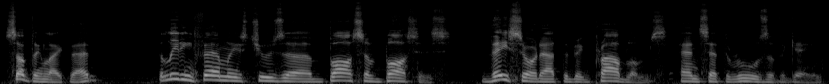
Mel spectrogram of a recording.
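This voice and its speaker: An actor playing a weary, pragmatic middle-aged mobster in a video game, plainspoken and measured. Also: male voice, medium pitch, expressive, natural voice. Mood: matter-of-fact, firm.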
